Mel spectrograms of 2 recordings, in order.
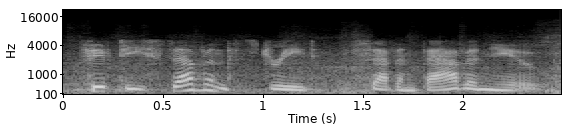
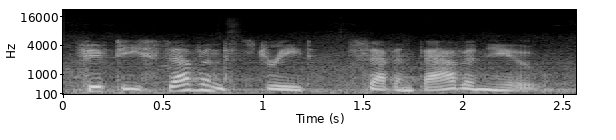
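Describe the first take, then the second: No difference in how they are said.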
